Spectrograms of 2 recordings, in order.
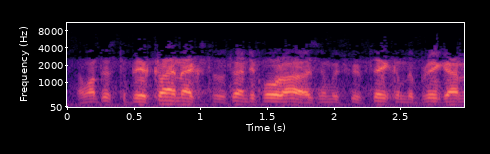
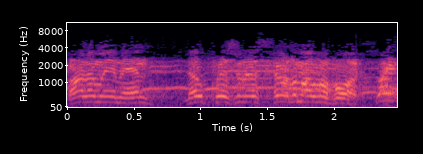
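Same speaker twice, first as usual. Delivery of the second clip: leading the boarding party with a shout; battle shout; 11 semitones higher than usual. Acted. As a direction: roar the men forward into the fight. Captain leading boarding attack.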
